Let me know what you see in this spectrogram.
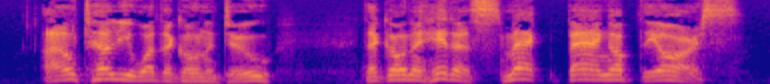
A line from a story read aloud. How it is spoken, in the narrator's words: Flynn roared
